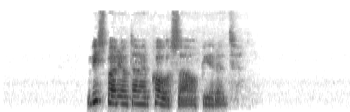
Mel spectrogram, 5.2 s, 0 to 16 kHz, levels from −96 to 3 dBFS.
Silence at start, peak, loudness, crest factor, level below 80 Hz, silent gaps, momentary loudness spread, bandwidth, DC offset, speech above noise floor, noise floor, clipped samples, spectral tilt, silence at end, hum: 1.3 s; -4 dBFS; -23 LUFS; 22 dB; -76 dBFS; none; 14 LU; 11.5 kHz; under 0.1%; 61 dB; -84 dBFS; under 0.1%; -4.5 dB/octave; 1.75 s; none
